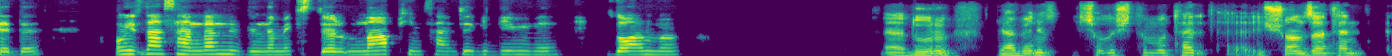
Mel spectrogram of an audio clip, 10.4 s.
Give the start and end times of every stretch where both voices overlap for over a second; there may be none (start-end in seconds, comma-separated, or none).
none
